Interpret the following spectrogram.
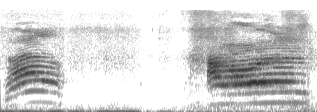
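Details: Female cat in heat meowing toward a male outdoors, one short arched meow followed after a gap by a longer, strained, wavering meow, with a steady low hum beneath.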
